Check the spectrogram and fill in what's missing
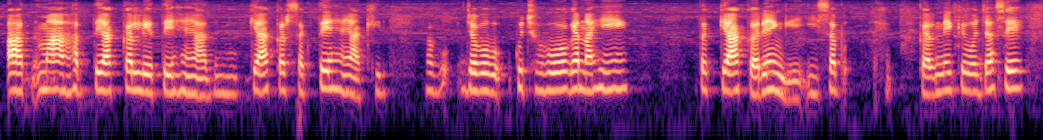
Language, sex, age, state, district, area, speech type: Hindi, female, 60+, Uttar Pradesh, Prayagraj, urban, spontaneous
